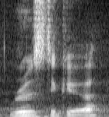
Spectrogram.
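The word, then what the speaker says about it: Ruse de Guerre: oh so operation Fortune Rose to gur I believe it's pronounced this was a film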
